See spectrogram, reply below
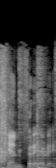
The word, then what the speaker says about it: Ken Ferreira: Here with Ken Ferreira.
